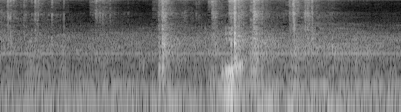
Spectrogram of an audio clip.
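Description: A handful of sharp, irregularly spaced clicks from a computer keyboard and mouse, as keys and buttons are pressed.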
